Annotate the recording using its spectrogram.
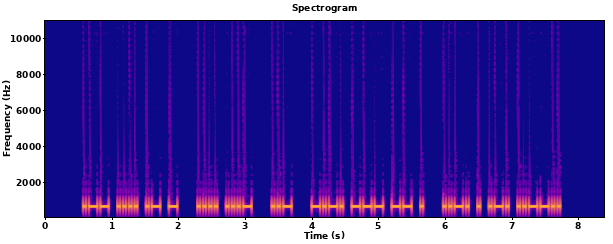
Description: Morse code, heard as a keyed tone, about 28 wpm, 700 Hz. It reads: WHAT HV U COME FER?
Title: Sentences from Top 100 Words and Abbreviations 28wpm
